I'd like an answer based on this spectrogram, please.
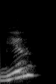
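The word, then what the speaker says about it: bien: справжній там Іспанець цілієць аргентинець хто завгодно говорить б'єн він вимовляє це б не як би ми сказали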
